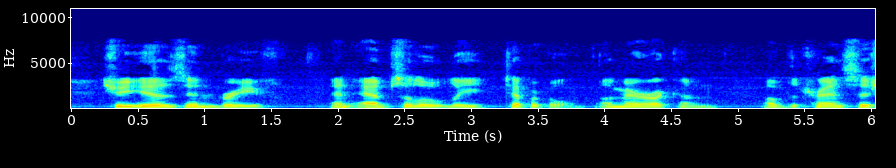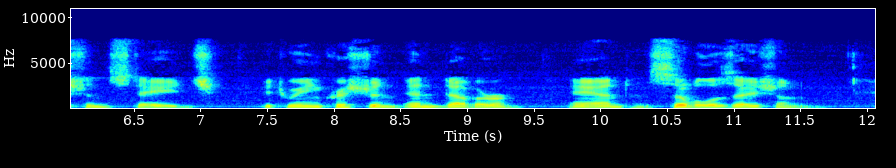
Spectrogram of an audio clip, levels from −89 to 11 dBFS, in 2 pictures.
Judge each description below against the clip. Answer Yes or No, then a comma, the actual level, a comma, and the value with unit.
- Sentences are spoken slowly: Yes, slow, 85 wpm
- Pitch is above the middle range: No, low, 105 Hz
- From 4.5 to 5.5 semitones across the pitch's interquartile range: No, average, 3.6 semitones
